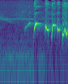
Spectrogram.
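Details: Red-whiskered bulbul decoy song in the double-voice style: a single quick phrase of bright, bouncing whistled notes, rising first and then tumbling downward, over a faint high hum.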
